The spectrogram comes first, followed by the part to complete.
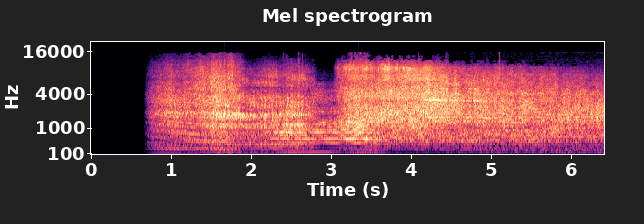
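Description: Airplane engine sound effect on a title sting. Out of silence a little under a second in, a steady pitched engine drone begins; about three seconds in it turns into a broader, steady roar.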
